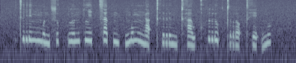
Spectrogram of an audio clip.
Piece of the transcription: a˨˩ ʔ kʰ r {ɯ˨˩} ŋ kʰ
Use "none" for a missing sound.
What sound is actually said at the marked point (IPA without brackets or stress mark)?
ɯ˨˩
